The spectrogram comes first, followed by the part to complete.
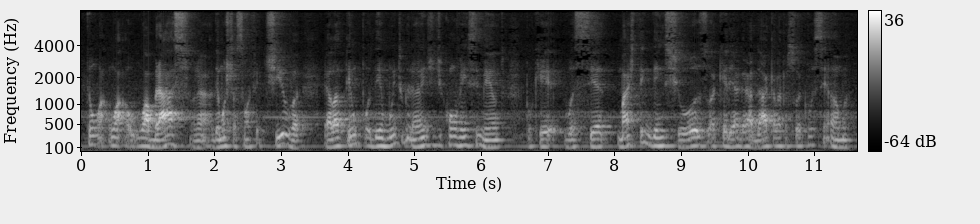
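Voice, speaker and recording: Male coach, mid-pitched, hesitant fillers, answers his own questions; roomy recording with a faint hum. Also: a little mellow. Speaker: coach giving teacher training. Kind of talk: instructional talk. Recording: echoey room with faint hum.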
